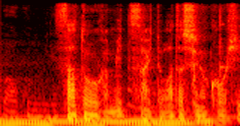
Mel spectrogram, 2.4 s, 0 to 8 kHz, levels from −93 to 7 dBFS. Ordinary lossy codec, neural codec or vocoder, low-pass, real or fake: none; none; 7.2 kHz; real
